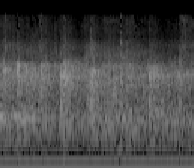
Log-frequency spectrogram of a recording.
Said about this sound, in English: Hey, huge thanks to Todd, who I believe just ran an epic young adults camp over the weekend. So big clap to Todd.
